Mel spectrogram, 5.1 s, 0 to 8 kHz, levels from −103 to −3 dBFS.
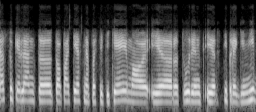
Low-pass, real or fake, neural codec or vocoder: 7.2 kHz; real; none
